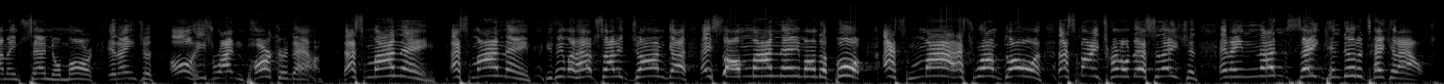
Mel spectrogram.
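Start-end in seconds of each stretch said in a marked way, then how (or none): 3.4-14.4 very loud, high shouted praise; booming pulpit cry; preaching at full force. Acted. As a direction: raise the roof with it.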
